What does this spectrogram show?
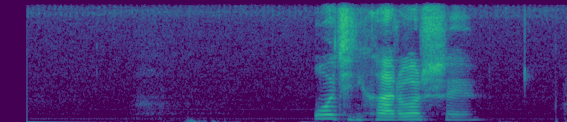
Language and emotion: Russian, positive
